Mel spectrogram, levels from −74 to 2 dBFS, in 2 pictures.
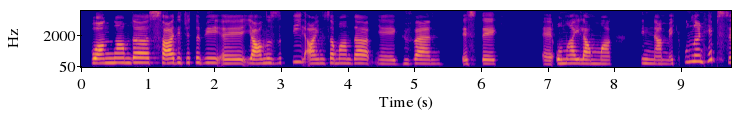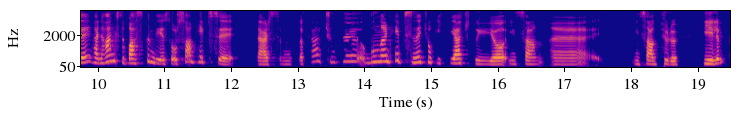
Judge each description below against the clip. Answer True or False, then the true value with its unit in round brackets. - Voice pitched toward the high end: True (225 Hz)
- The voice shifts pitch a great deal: False (4.3 semitones)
